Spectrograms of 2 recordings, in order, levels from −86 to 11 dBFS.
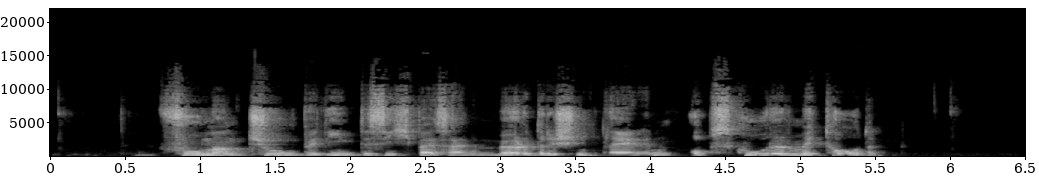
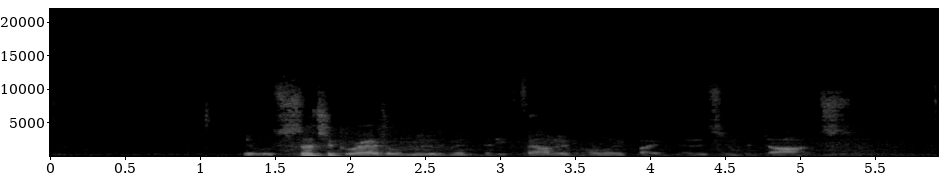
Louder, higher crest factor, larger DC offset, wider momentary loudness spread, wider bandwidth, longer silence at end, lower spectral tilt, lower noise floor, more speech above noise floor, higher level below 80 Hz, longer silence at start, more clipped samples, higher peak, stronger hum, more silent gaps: first, -16 LUFS vs -45 LUFS; second, 18 dB vs 24 dB; neither; second, 6 LU vs 22 LU; about the same, 13 kHz vs 12 kHz; first, 1 s vs 0.6 s; second, -3 dB/octave vs -5.5 dB/octave; second, -58 dBFS vs -79 dBFS; first, 42 dB vs 34 dB; first, -64 dBFS vs -86 dBFS; second, 0.75 s vs 1.3 s; neither; first, -2 dBFS vs -22 dBFS; neither; neither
